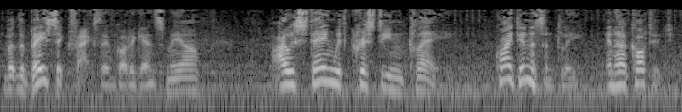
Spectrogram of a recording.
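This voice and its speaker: Flustered posh british gent on the run, old radio play, high animated voice, bit noisy. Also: male voice, moderate pace. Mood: apologetic. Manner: plummy, earnest, flustered. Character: anxious, well-bred gentleman on the run. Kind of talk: vintage BBC radio drama acting.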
